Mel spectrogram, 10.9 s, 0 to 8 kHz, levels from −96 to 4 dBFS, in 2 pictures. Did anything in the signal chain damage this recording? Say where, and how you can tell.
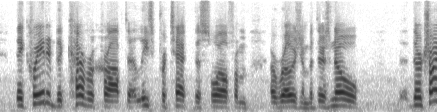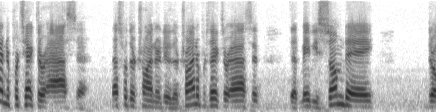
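Yes. The damage happens in call processing. A noise suppressor built for speech was left running on this sound. Level swings by roughly 20 dB, with onsets passing while sustained parts and tails sink. The suppressor treats steady content as noise. The call path's band limit at 8 kHz sits underneath.

Sound cut by the noise suppressor is audible at 0.00–0.21, 1.91–2.08, 2.86–3.39, 4.46–5.18, 6.54–6.87, 8.62–9.10 and 10.11–10.83 s. In each, the sound drops by about 18 to 19 dB because the suppressor judged that stretch to be noise and turned it down.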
